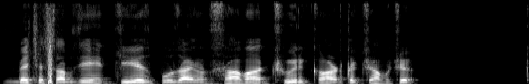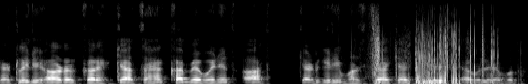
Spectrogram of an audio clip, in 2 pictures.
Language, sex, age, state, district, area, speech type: Kashmiri, male, 18-30, Jammu and Kashmir, Budgam, rural, read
